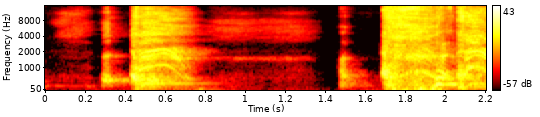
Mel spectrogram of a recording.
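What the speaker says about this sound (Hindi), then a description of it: "सॉरी यार, खांसी कुछ ज्यादा ही आ रही है।" Two harsh, forceful coughs, each preceded by a short throat sound, close to the microphone with a pause between them.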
